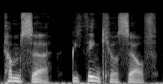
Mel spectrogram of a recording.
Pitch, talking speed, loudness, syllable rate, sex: 120 Hz, 145 wpm, -18 LUFS, 4.4 syllables/s, male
